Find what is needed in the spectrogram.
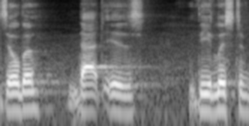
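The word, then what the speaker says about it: ⍬: three dimensional empty array this zero with a total through it that's pronounced tilde that is the list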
